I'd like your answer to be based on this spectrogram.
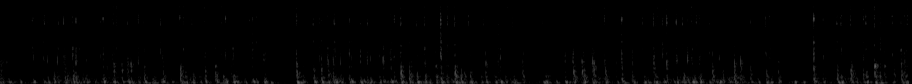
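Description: Fingertips of both hands type fast on the backlit, low-profile scissor-switch keyboard with plastic keycaps of an aluminum MacBook Air resting on a table. A dense, continuous stream of quick, light clicks and soft taps plays with a muted low thud under each keystroke and a faint bright tick on top, each sound dying away almost instantly.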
